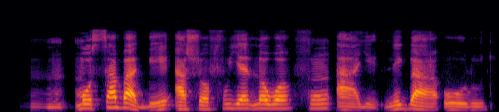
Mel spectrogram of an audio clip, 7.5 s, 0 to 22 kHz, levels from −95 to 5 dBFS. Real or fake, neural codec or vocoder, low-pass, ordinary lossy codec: real; none; 7.2 kHz; AAC, 48 kbps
